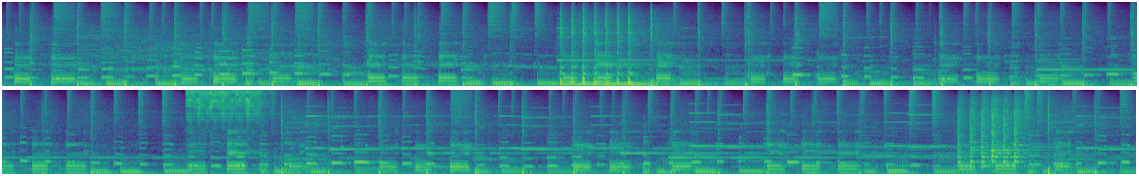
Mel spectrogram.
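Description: Live rock band playing an instrumental jam: electric guitar figures over a fast, steady drum-kit beat and bass, with louder swells about six seconds in and near the end.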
